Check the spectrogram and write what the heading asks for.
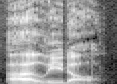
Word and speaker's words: Liedahl: Liedahl.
